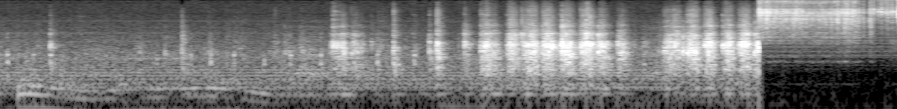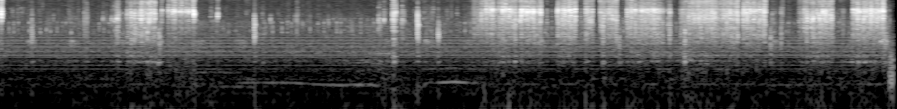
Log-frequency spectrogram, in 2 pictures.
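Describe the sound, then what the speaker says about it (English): Sandpaper rubs the cut edges of a plastic flute pipe in short bursts of scratchy rasping, quiet and close, with pauses between strokes. "Now just smooth off those cuts with sandpaper."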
